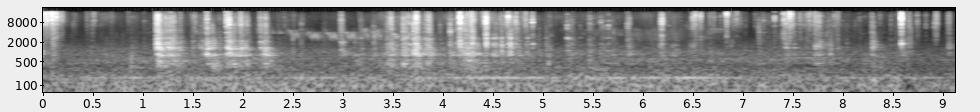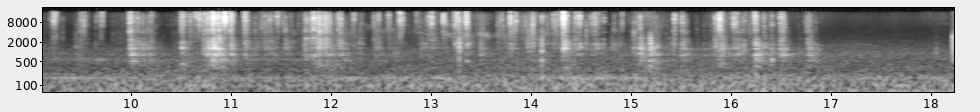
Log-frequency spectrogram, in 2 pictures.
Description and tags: Recording made by residents from 'De Heikom / vzw Kompas' in Sint-Kruis-Winkel in the frame of the project 'Oorkanaal - Listening to the Ghent Harbor Zone'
